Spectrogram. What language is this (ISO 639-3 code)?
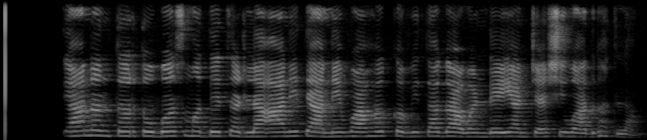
mar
